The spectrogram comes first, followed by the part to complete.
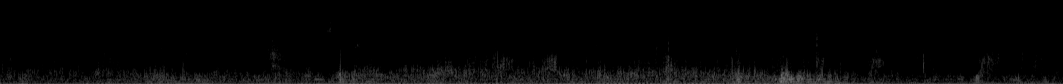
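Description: Footsteps crunching irregularly on loose rocks and gravel, with a low rumble of wind on the microphone.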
